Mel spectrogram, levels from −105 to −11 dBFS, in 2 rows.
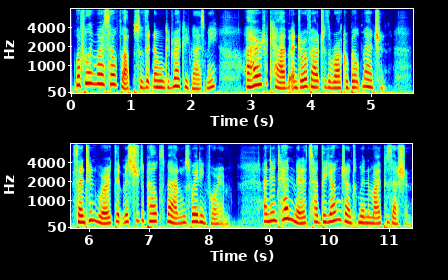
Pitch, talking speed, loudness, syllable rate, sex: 240 Hz, 230 wpm, -18 LUFS, 6.4 syllables/s, female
